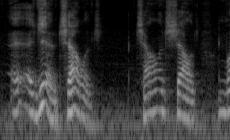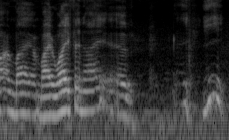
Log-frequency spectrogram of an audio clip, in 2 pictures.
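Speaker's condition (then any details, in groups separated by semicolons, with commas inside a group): Cerebral palsy; from birth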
